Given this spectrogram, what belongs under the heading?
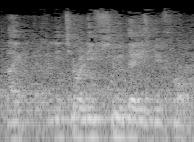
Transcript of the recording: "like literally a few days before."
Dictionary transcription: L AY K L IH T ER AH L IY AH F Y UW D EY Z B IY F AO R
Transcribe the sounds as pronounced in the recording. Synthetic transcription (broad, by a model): L AY K L IH T ER AH L IY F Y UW D EY Z B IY F AO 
